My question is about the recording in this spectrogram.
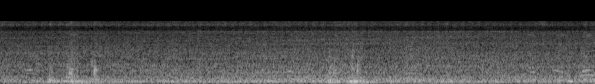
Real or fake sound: real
